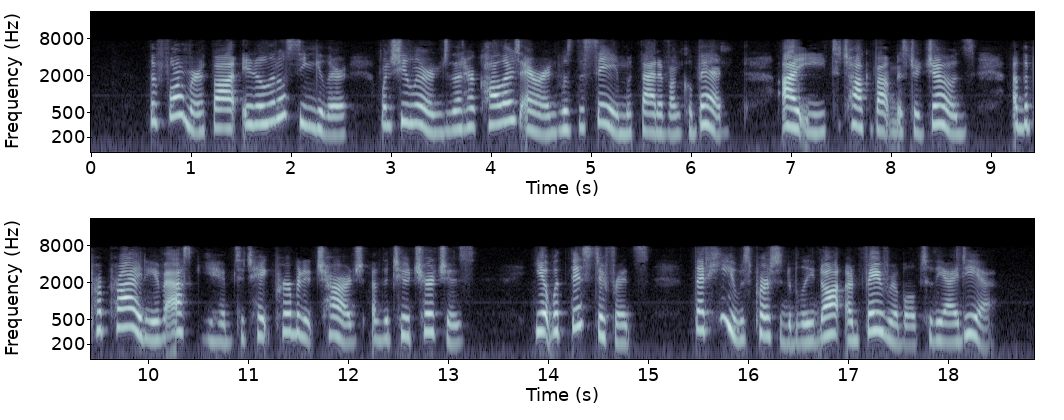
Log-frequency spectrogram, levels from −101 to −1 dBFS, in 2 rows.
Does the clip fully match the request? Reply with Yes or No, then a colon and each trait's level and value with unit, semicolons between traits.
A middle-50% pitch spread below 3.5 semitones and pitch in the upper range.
No: wide, 5.4 semitones; very high, 275 Hz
